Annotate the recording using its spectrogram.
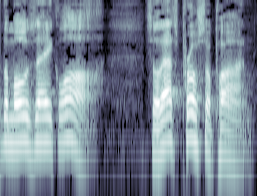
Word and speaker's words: prosopon: And then that's N is N plus the dative of prosopon. P-R-O-S, long O, P-O-N, prosopon.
